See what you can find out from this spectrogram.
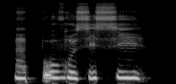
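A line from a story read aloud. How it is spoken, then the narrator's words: Moaning. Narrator (French): gémit Andromeda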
